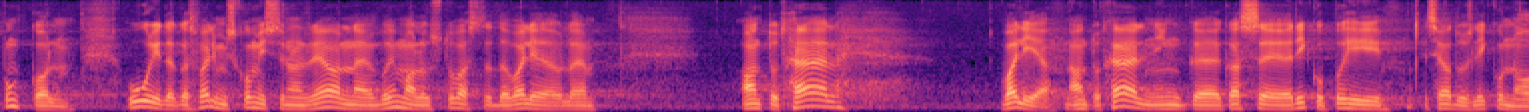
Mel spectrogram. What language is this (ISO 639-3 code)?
est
